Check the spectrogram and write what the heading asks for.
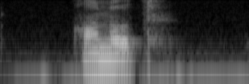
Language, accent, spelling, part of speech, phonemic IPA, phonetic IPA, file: Armenian, Eastern Armenian, անոթ, noun, /ɑˈnotʰ/, [ɑnótʰ], Hy-անոթ.ogg
- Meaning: vessel, container, receptacle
